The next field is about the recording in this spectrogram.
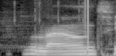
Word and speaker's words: Lowndes: And Lowndes, I think that's how you say it. Lowndes. Lowndes. – Lowndes, yeah.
